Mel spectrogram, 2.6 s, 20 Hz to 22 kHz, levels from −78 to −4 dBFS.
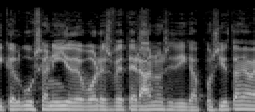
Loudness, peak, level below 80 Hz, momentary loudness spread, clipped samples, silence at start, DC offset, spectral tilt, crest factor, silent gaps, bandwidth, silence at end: -25 LUFS; -14 dBFS; -56 dBFS; 5 LU; under 0.1%; 0 s; under 0.1%; -5 dB/octave; 12 dB; none; 17 kHz; 0 s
